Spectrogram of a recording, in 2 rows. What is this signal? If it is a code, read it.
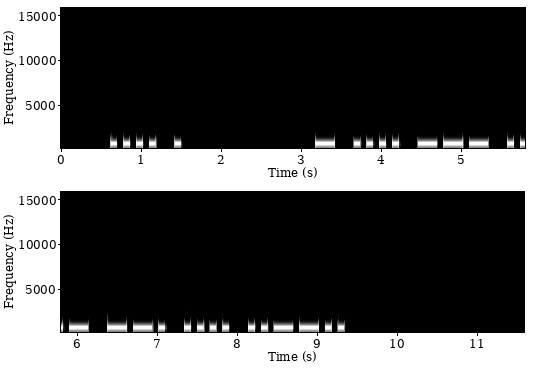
Morse code, heard as a keyed tone, about 15 wpm, 700 Hz. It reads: HE THOUGH?
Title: 3x Word-Spacing - Sentences from Top 400 Words - 15wpm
